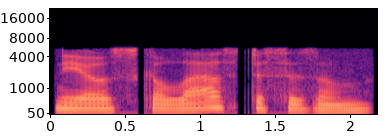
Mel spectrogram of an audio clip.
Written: neo-scholasticism

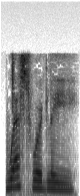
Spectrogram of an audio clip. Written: westwardly

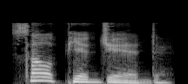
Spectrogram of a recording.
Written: solpugid

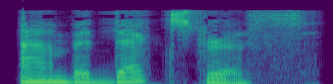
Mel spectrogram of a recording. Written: ambidextrousness

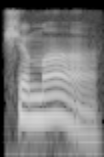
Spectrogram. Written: Shema

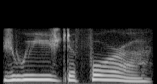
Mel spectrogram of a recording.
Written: Juiz de Fora

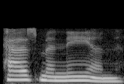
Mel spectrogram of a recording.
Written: Hasmonean

